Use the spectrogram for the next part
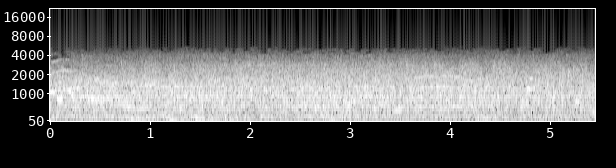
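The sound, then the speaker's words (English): A crowd applauds steadily for about five seconds, a dense, even wash of clapping that holds at the same loudness throughout without a break. “Don't applaud, please.”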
